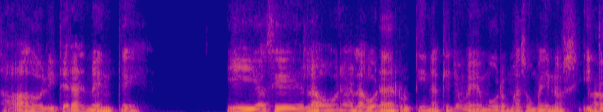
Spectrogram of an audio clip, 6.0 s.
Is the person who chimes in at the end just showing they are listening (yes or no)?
no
